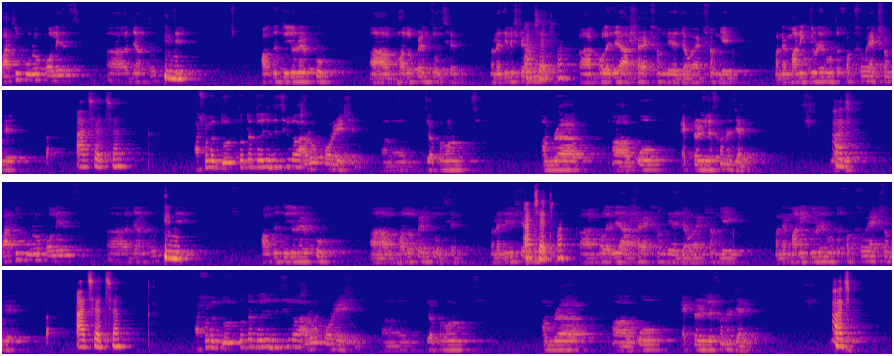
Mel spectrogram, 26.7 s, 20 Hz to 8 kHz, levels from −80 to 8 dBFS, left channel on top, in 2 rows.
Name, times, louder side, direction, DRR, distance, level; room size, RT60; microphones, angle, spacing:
voice 1, 0.0-1.0 1.6-2.4 2.6-2.7 3.9-4.9 5.5-6.9 7.3-8.3 8.7-11.0 11.6-13.6 16.2-18.7 19.0-20.3 21.4-22.0 22.5-23.2 23.5-24.6 25.4-25.5 25.8-26.1, left 3 dB, 65° left, 6 dB, 1.2 m, -31 dB
voice 2, 7.8-8.4 14.5-15.2 25.8-26.1, right 5 dB, 55° right, 14 dB, 0.5 m, -23 dB
6.5 x 6.3 x 7.2 m, 0.88 s
head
